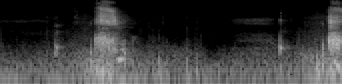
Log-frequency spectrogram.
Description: Felt my nose itch a bit and decided to induce while laying in bed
